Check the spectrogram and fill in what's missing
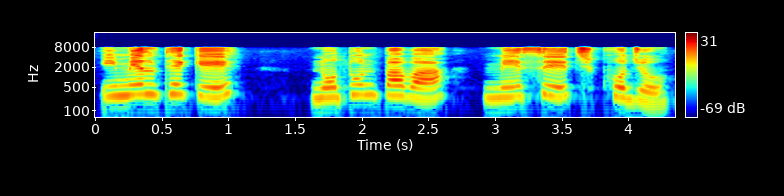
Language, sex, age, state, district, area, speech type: Bengali, female, 30-45, West Bengal, South 24 Parganas, rural, read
